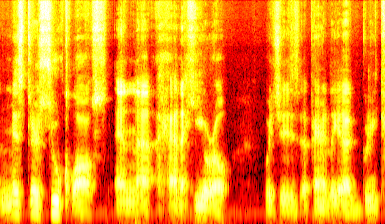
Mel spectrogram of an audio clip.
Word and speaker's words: gyros: yay they're they're they're they're spelled Gyros but they say them hero I had the I had the Greek restorant Lady say it so I didn't have to I didn't want to say it wrong in front of her they C and she called it a hero so um yeah that's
